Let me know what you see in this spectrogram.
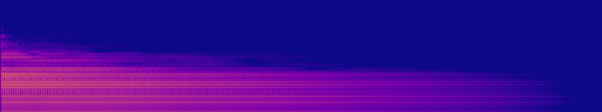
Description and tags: Second octave note.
